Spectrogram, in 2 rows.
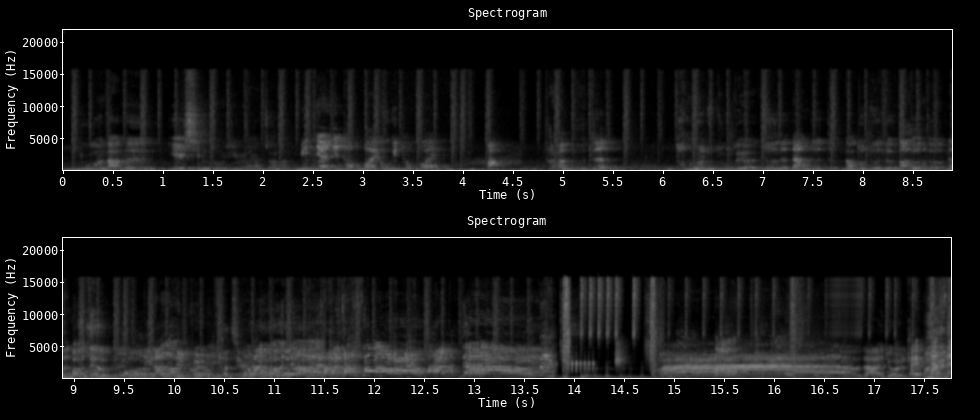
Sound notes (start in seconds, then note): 0.2 speaks in Korean; 7.2 everyone speaking in Korean; 16.0 speaks in Korean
